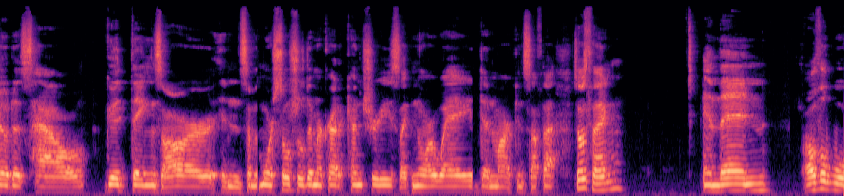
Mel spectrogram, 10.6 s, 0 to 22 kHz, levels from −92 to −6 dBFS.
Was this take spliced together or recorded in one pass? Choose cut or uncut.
cut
